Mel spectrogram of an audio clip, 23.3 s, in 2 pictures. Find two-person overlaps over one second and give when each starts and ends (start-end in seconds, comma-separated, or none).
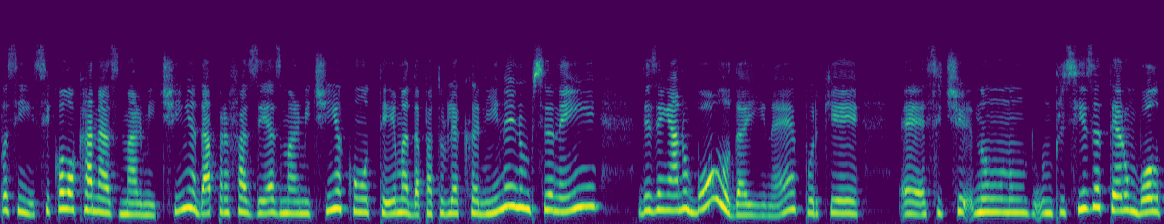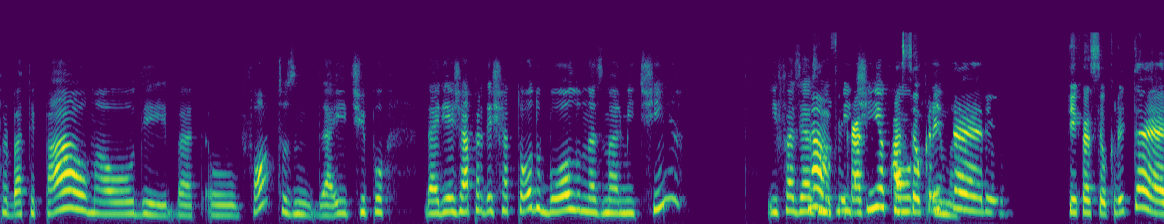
19.7-21.3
